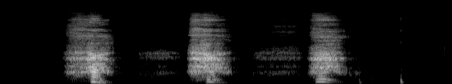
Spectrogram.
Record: {"exhalation_length": "4.5 s", "exhalation_amplitude": 29672, "exhalation_signal_mean_std_ratio": 0.38, "survey_phase": "beta (2021-08-13 to 2022-03-07)", "age": "18-44", "gender": "Male", "wearing_mask": "No", "symptom_runny_or_blocked_nose": true, "smoker_status": "Never smoked", "respiratory_condition_asthma": true, "respiratory_condition_other": false, "recruitment_source": "Test and Trace", "submission_delay": "2 days", "covid_test_result": "Positive", "covid_test_method": "RT-qPCR", "covid_ct_value": 29.6, "covid_ct_gene": "ORF1ab gene"}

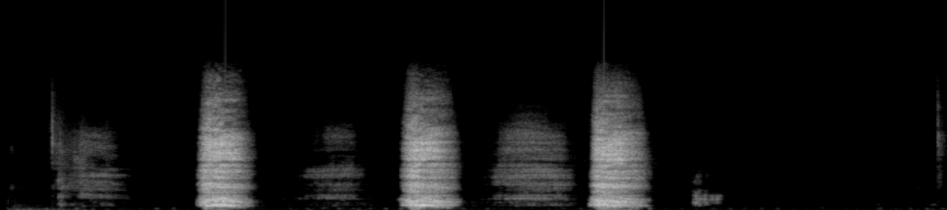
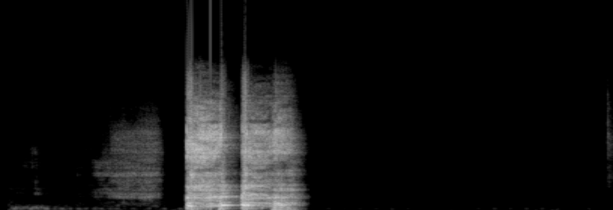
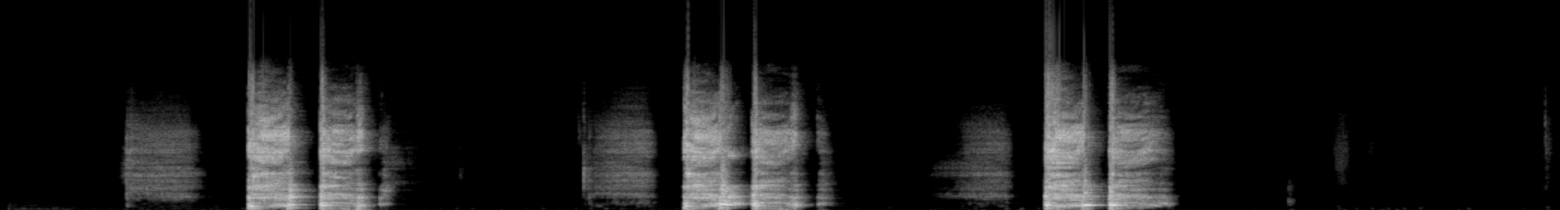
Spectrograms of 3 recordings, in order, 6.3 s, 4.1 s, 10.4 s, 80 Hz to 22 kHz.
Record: {"exhalation_length": "6.3 s", "exhalation_amplitude": 32767, "exhalation_signal_mean_std_ratio": 0.31, "cough_length": "4.1 s", "cough_amplitude": 32768, "cough_signal_mean_std_ratio": 0.32, "three_cough_length": "10.4 s", "three_cough_amplitude": 32768, "three_cough_signal_mean_std_ratio": 0.35, "survey_phase": "beta (2021-08-13 to 2022-03-07)", "age": "45-64", "gender": "Male", "wearing_mask": "No", "symptom_none": true, "smoker_status": "Ex-smoker", "respiratory_condition_asthma": false, "respiratory_condition_other": false, "recruitment_source": "REACT", "submission_delay": "2 days", "covid_test_result": "Negative", "covid_test_method": "RT-qPCR"}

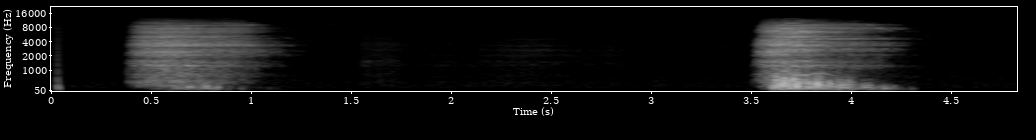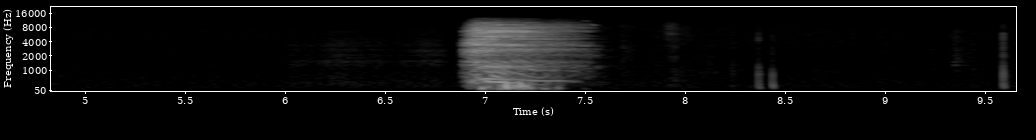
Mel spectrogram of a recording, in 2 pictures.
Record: {"exhalation_length": "9.7 s", "exhalation_amplitude": 10966, "exhalation_signal_mean_std_ratio": 0.25, "survey_phase": "beta (2021-08-13 to 2022-03-07)", "age": "45-64", "gender": "Male", "wearing_mask": "No", "symptom_headache": true, "symptom_change_to_sense_of_smell_or_taste": true, "symptom_loss_of_taste": true, "symptom_other": true, "symptom_onset": "4 days", "smoker_status": "Ex-smoker", "respiratory_condition_asthma": false, "respiratory_condition_other": false, "recruitment_source": "Test and Trace", "submission_delay": "2 days", "covid_test_result": "Positive", "covid_test_method": "ePCR"}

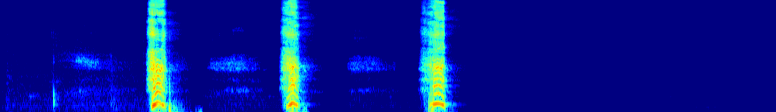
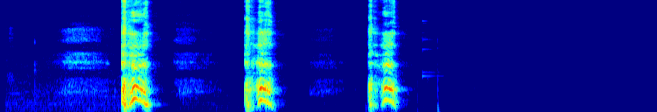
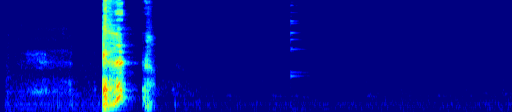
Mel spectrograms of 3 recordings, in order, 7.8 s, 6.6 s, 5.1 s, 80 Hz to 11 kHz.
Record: {"exhalation_length": "7.8 s", "exhalation_amplitude": 29924, "exhalation_signal_mean_std_ratio": 0.19, "three_cough_length": "6.6 s", "three_cough_amplitude": 31083, "three_cough_signal_mean_std_ratio": 0.24, "cough_length": "5.1 s", "cough_amplitude": 32767, "cough_signal_mean_std_ratio": 0.14, "survey_phase": "beta (2021-08-13 to 2022-03-07)", "age": "65+", "gender": "Female", "wearing_mask": "No", "symptom_none": true, "smoker_status": "Ex-smoker", "respiratory_condition_asthma": false, "respiratory_condition_other": false, "recruitment_source": "REACT", "submission_delay": "1 day", "covid_test_result": "Negative", "covid_test_method": "RT-qPCR", "influenza_a_test_result": "Negative", "influenza_b_test_result": "Negative"}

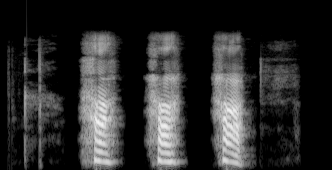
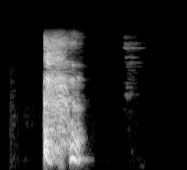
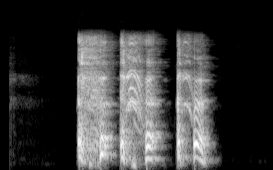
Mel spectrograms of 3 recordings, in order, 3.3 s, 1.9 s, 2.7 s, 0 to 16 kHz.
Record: {"exhalation_length": "3.3 s", "exhalation_amplitude": 28086, "exhalation_signal_mean_std_ratio": 0.33, "cough_length": "1.9 s", "cough_amplitude": 29414, "cough_signal_mean_std_ratio": 0.34, "three_cough_length": "2.7 s", "three_cough_amplitude": 29133, "three_cough_signal_mean_std_ratio": 0.44, "survey_phase": "beta (2021-08-13 to 2022-03-07)", "age": "45-64", "gender": "Female", "wearing_mask": "No", "symptom_none": true, "smoker_status": "Never smoked", "respiratory_condition_asthma": false, "respiratory_condition_other": false, "recruitment_source": "REACT", "submission_delay": "1 day", "covid_test_result": "Negative", "covid_test_method": "RT-qPCR"}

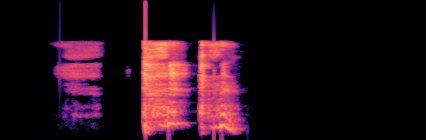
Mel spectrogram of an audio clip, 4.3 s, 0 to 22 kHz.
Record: {"cough_length": "4.3 s", "cough_amplitude": 31671, "cough_signal_mean_std_ratio": 0.33, "survey_phase": "alpha (2021-03-01 to 2021-08-12)", "age": "65+", "gender": "Female", "wearing_mask": "No", "symptom_none": true, "smoker_status": "Never smoked", "respiratory_condition_asthma": false, "respiratory_condition_other": false, "recruitment_source": "REACT", "submission_delay": "5 days", "covid_test_result": "Negative", "covid_test_method": "RT-qPCR"}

